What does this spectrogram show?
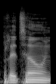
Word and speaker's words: Platune: a lot of people when they say like platoon you think of t o n or you know uh uh Army platoon you know you know but it's know it's spelled PL l a t u NE e like you know we making Platinum Tunes that's why you might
